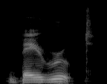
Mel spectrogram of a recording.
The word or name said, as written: Beirut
